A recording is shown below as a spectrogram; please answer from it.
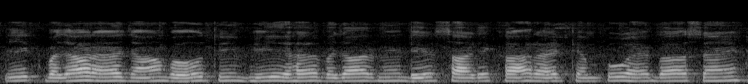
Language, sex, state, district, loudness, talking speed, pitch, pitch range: Hindi, male, Bihar, Jamui, -24 LUFS, 135 wpm, 165 Hz, 160-170 Hz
